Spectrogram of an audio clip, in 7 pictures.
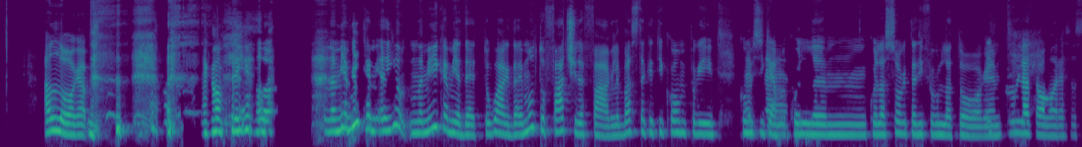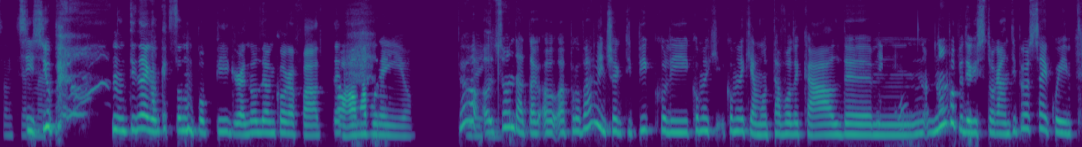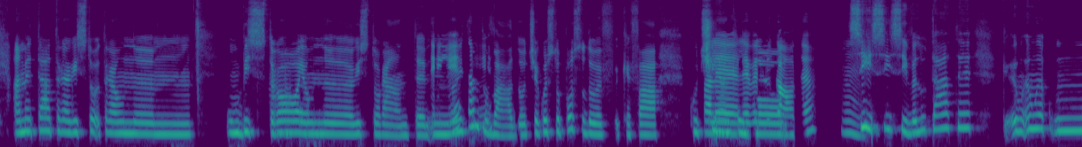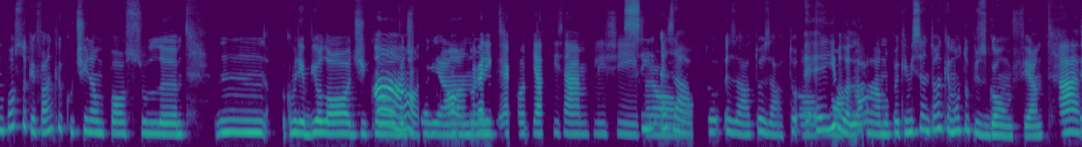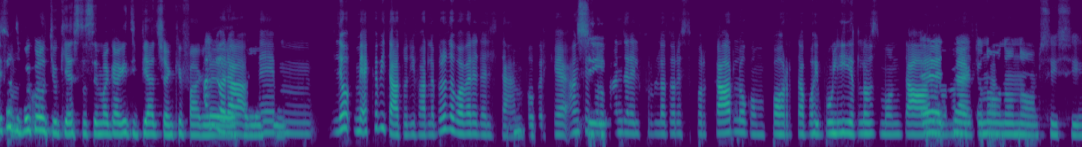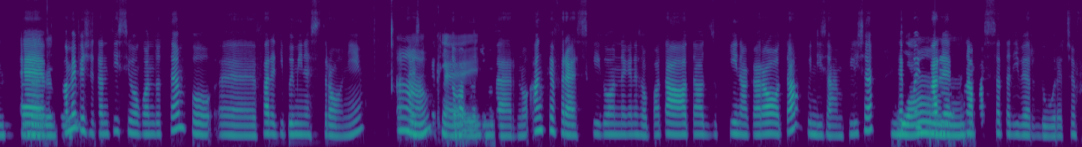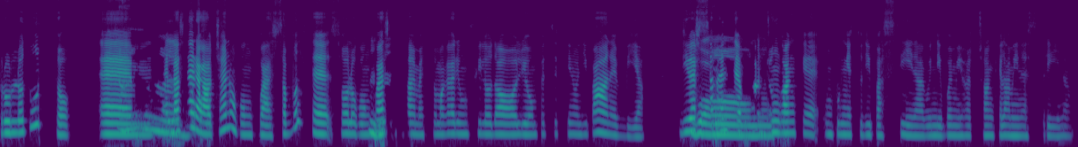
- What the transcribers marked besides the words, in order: chuckle; unintelligible speech; distorted speech; other background noise; tapping; laughing while speaking: "però"; laughing while speaking: "che"; chuckle; "proprio" said as "propio"; tongue click; "quando" said as "quano"; laughing while speaking: "poi pulirlo"; "cioè" said as "ceh"
- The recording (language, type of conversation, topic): Italian, unstructured, Come fai a rilassarti dopo una giornata stressante?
